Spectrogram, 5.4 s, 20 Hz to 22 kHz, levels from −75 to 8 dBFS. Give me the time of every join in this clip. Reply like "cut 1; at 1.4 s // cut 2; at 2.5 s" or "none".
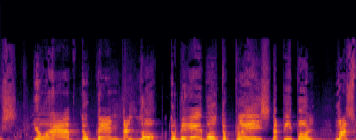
cut 1; at 2.4 s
